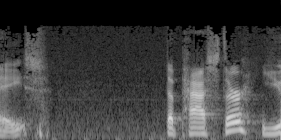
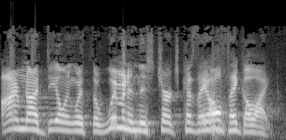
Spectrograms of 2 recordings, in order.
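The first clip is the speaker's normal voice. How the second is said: louder, higher, indignant parishioner quote; hammed-up angry complaint; indignant mock outburst; 5 semitones higher, 8 dB louder, faster than usual. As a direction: act out an offended member storming off. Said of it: "And then finally I go".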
